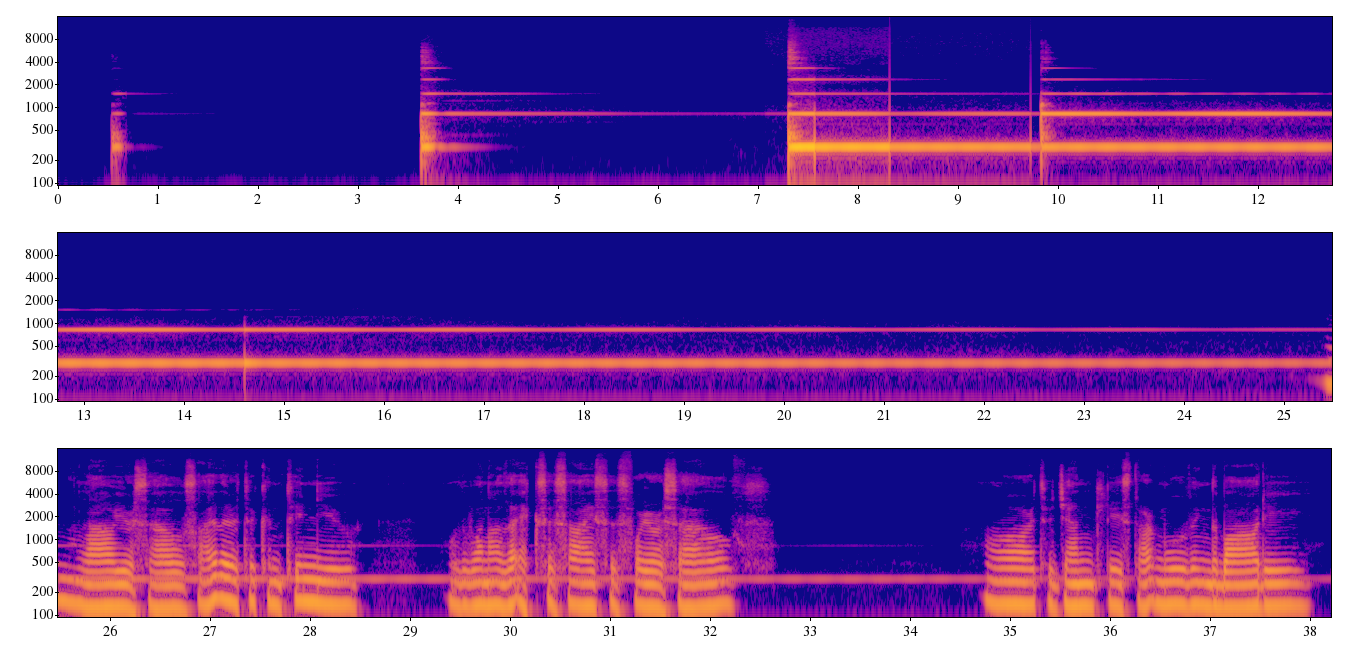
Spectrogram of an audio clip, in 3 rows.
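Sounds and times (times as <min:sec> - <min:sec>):
meditation bell ringing: 0:07.3 - 0:35.2
speech: 0:26.2 - 0:28.6, 0:29.4 - 0:32.4, 0:35.3 - 0:38.1.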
